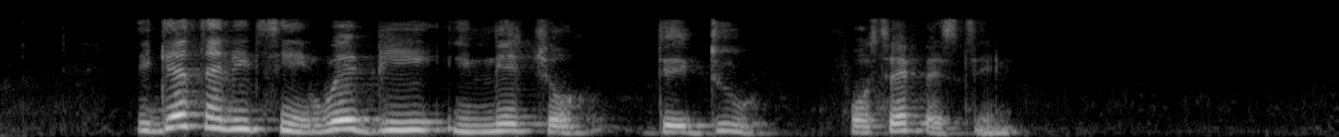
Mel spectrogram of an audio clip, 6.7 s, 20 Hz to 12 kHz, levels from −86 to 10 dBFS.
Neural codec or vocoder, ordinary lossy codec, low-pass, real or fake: codec, 16 kHz, 2 kbps, X-Codec, HuBERT features, trained on general audio; none; 7.2 kHz; fake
